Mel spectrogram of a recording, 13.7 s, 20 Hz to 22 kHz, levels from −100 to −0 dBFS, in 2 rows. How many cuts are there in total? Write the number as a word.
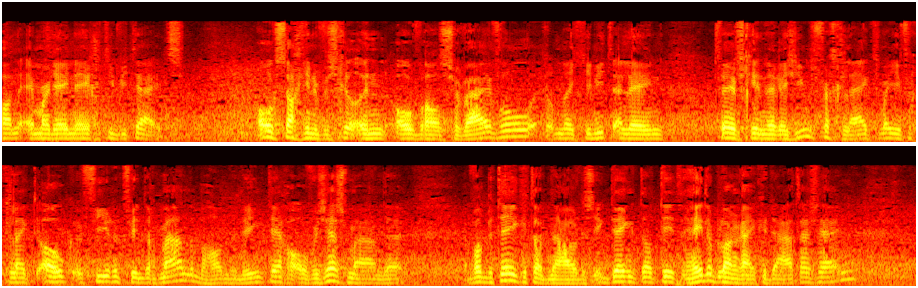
one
